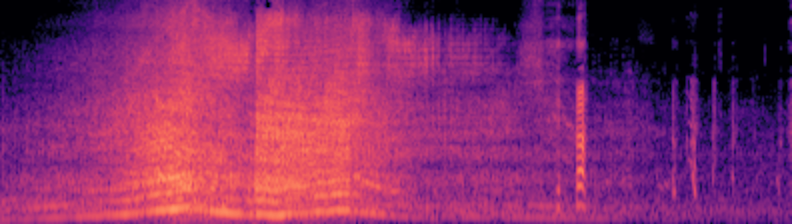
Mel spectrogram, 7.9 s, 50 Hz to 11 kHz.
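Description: A 500-horsepower Nissan S14 with a swapped 2JZ engine pulls hard, its exhaust note climbing and dipping through a loud sustained rev before backing off to lighter bursts and quieter rumble.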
